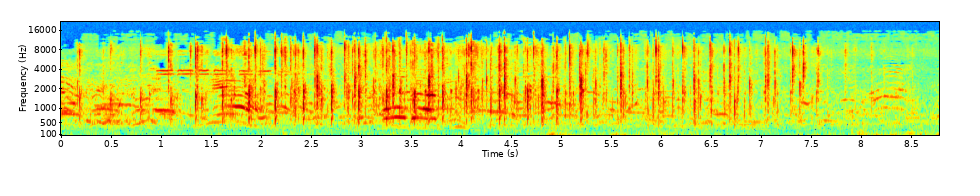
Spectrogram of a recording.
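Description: A group of young men clap their hands rapidly.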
